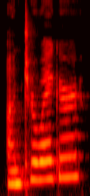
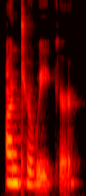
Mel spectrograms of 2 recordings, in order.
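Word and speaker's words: Unterweger: I'm so sorry I'm going to mispronounce it Jack underwear let's see if we can get somebody to pronounce it for us under weaker I was close he had actually already been convicted of murder in 1974.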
